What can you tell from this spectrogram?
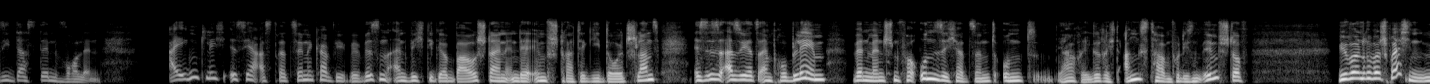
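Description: From 0.14 to 1.12 s the automatic gain rising fault first appears: the gain control, judging the speech input too quiet, lifts level by about 4 dB, so voice and room noise swell together. A larger rise follows from 1.73 to 6.07 s, about 13 dB. On a waveform the envelope widens steadily across each span; on a spectrogram the whole band up to the 8 kHz ceiling of the call path brightens uniformly, noise floor included.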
